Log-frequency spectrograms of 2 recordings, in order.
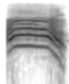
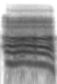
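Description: First: It is a high, girlish exclamation. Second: It is a deep, manly exclamation.

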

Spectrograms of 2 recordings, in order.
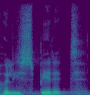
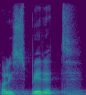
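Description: First: It is said with a hushed, mysterious air. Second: It is said in a plain, ordinary way.

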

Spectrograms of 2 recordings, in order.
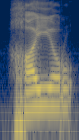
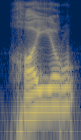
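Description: No difference in how they are said.

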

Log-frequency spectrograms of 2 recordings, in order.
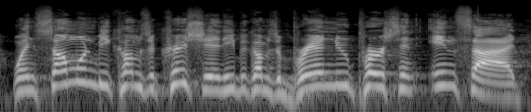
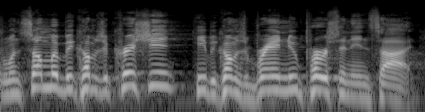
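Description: First: The passage is read at a slower pace. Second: The passage is read at a fast pace.

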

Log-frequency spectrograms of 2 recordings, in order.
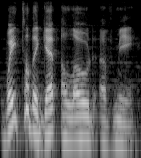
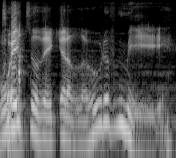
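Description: First: It is said in the speaker's ordinary voice. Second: It is said in a put-on character voice. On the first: "I'm trying not to do impressions because it gives it away" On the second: "To. I just close as I can"

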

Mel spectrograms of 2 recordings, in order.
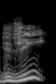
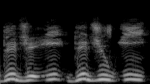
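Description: First: The words are squeezed together into one word. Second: The words are said clearly and separately. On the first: "We take a whole sentence and we, you know, ... We say" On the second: "instead of saying"

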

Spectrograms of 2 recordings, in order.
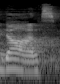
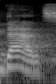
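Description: First: The word is said in a posh British accent. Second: The word is said in an American accent. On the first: "it sounds very posh" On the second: "you'd say dance if you were singing"

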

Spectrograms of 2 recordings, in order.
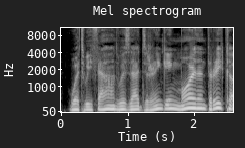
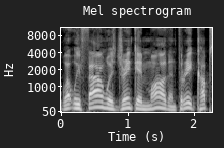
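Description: First: It is spoken in a general British accent. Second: It is spoken in a Cockney accent. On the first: "Oh, that's horrible, British accent" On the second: "Let me do my cockney"

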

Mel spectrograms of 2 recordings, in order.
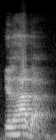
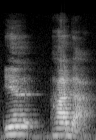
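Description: First: The word is said fast. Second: The word is said slowly.

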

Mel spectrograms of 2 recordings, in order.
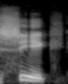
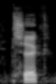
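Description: First: The vowel is long, like in 'seek'. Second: The vowel is short, like in 'sick'. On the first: The speaker calls it wrong. "some people say Sikh, and it's wrong" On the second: The speaker calls it right. "That's how you say it"

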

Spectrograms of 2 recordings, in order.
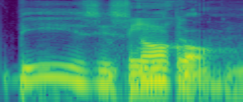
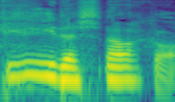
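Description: First: It is spoken with a put-on French accent. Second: It is spoken in a plain, natural accent.

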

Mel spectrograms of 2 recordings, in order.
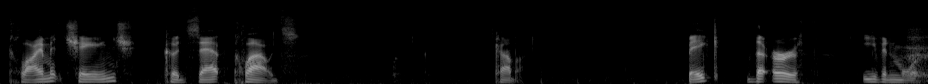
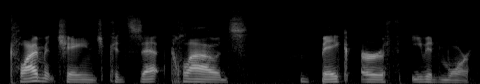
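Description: First: It is read very slowly. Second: It is read at a normal pace.

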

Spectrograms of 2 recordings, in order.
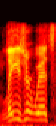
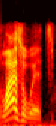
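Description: First: An R sound is heard in the name. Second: No R sound is heard in the name. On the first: The speaker calls it wrong. "everybody, you know, is trying for Laserwitz" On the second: The speaker calls it right. "The R is not pronounced. So it's Lazowitz"

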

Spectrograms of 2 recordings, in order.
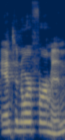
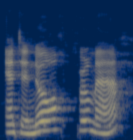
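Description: First: The name is said with English-style pronunciation. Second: The name is said with French-style pronunciation.

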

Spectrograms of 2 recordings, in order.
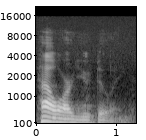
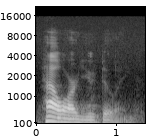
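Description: First: It is asked with sincere, caring interest. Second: It is asked with sincere, caring interest.

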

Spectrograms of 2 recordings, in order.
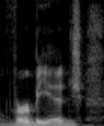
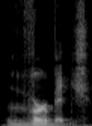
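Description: First: The word has three syllables. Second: The word has two syllables. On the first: The speaker calls it right. "the three-syllable verbiage" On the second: The speaker calls it wrong. "the two-syllable verbiage"

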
